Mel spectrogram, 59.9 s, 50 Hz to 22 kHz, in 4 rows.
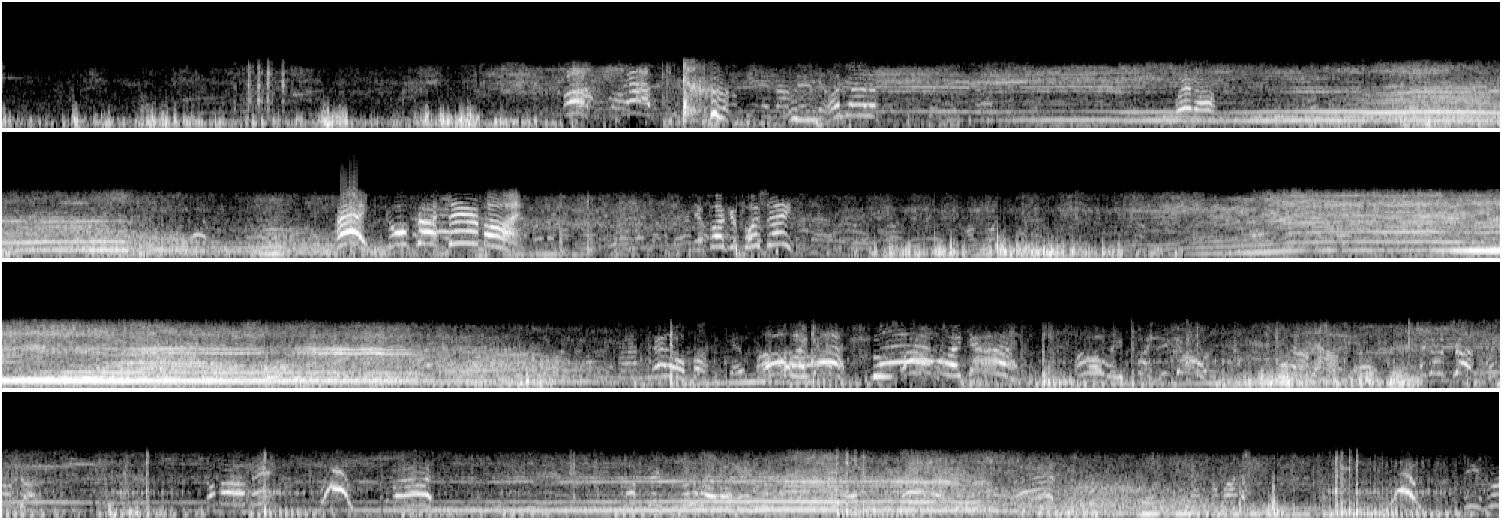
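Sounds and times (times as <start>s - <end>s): distant snowmobile engine: 0.8s - 59.9s.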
